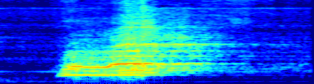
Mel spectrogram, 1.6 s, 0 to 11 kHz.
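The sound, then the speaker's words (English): A single loud train whistle blast at a massive, newly built 26-track train station at the World's Fair, where trains are unloading and taking away visitors, starts abruptly, holds a rich, harmonic tone for about half a second, then fades away over a low background rumble. “Trains inbound from all around the country are unloading and taking away visitors.”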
